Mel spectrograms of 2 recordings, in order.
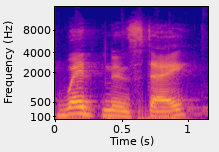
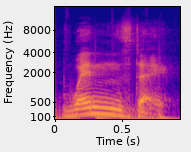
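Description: First: The middle 'd' is pronounced, giving three syllables. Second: The middle 'd' is silent, giving two syllables. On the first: The speaker calls it wrong. "We don't say Wednesday" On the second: The speaker calls it right.

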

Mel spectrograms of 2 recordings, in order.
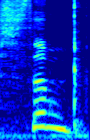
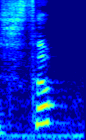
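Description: First: The syllable ends with an m sound. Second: The syllable ends with a p sound. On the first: The speaker calls it right. "mà là sum" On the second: The speaker calls it wrong. "không phải là sup"

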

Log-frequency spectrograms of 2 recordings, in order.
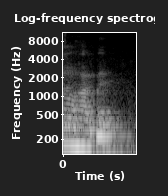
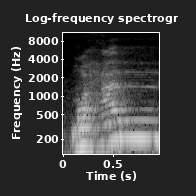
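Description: First: The middle m is short and not held. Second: The middle m is held long. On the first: The speaker calls it wrong. "It's not Muhammad" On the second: The speaker calls it right. "and you hold them M"

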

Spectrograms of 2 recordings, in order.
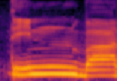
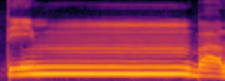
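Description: First: The nasal before 'ba' is an n sound. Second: The nasal before 'ba' is a long m sound. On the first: The speaker calls it wrong. "তিন বা না পড়ে" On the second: The speaker calls it right. "আমরা পড়ব তিম বা, লম্বা গুন্না সহ"

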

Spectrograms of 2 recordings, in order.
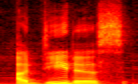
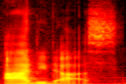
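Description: First: The stress is not on the first syllable. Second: The stress is on the first syllable. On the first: This is the American way of saying it. "please excuse my pronunciation" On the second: This is the European way of saying it. "moving the emphasis to the first syllable"

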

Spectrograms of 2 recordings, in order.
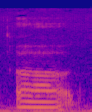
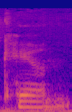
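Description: First: The vowel is long and open, like 'con'. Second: The vowel is short and flat, like 'can'. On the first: The speaker calls it right. "So that's how you pronounce it" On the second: The speaker calls it wrong. "I thought it was Can"

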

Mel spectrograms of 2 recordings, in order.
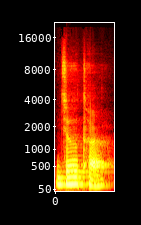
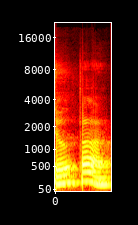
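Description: First: The middle consonant is a th sound. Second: The middle consonant is a plain t sound. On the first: The speaker calls it right. "নিজেরটা সঠিক" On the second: The speaker calls it wrong. "অবশ্যই প্রথমটা ভুল"

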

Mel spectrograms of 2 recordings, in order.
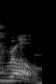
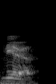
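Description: First: The name begins with an R sound. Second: The name begins with a V sound. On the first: The speaker calls it wrong. "Not Row" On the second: The speaker calls it right. "You pronounce the V first and then Row"

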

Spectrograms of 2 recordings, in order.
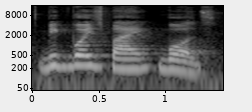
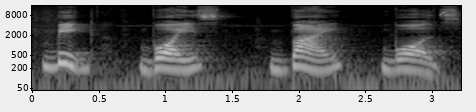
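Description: First: The phrase is said at a fast pace. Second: The phrase is said at a normal pace.

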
